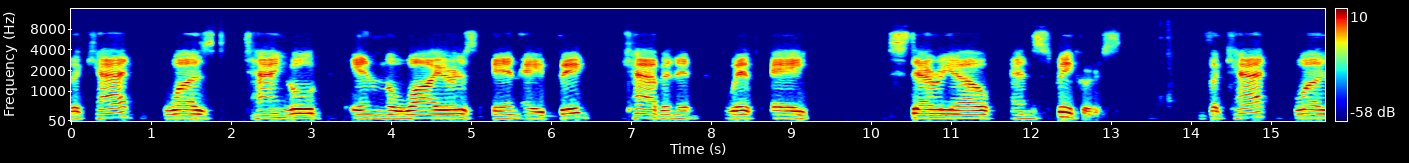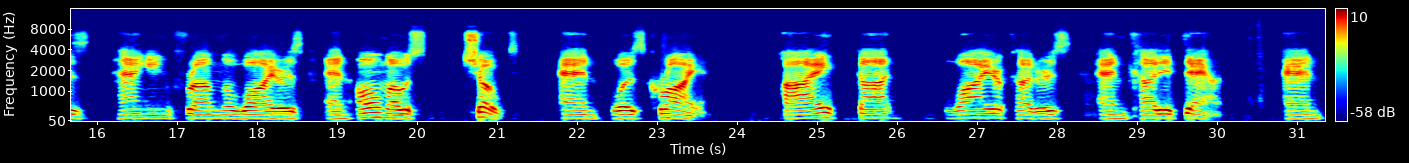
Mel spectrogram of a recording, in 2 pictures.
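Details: Adult man with aphasia after a stroke a few years earlier, reading aloud a story he wrote in an intensive reading and writing therapy program; aphasia.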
